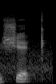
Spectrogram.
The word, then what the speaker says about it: Schick: That sounds like I'm saying such a bad word when I say his name, Schick. It's Schick.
